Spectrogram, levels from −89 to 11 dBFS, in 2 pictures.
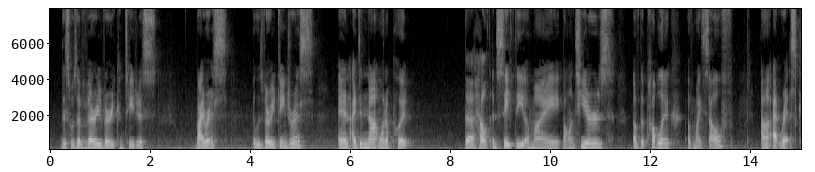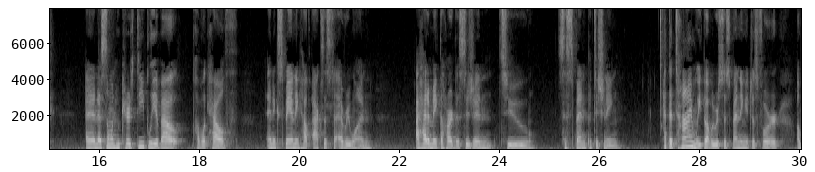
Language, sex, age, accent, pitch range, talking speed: English, female, 30-49, American, 180-205 Hz, 140 wpm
